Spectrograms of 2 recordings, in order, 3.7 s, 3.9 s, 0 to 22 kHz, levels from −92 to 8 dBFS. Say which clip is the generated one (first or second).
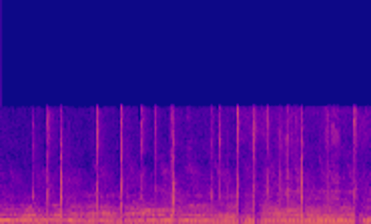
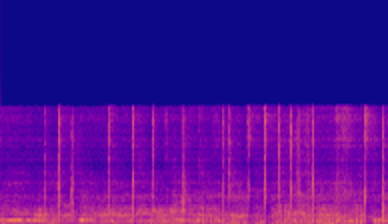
second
